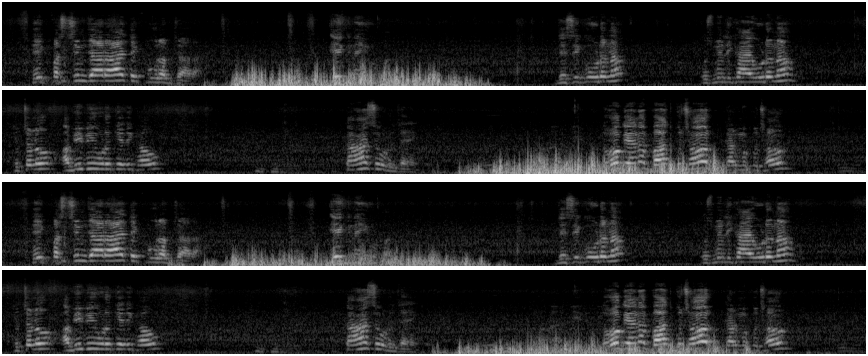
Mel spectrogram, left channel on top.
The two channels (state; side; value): normal; both; correlation 0.72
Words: एक पश्चिम जा रहा है तो एक पूरब जा रहा है, एक नहीं हुआ। जैसे कि उड़ना, उसमें लिखा है उड़ना, तो चलो अभी भी उड़ के दिखाओ, कहां से उड़ जाएंगे? तो हो गया ना, बात कुछ और कर्म कुछ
